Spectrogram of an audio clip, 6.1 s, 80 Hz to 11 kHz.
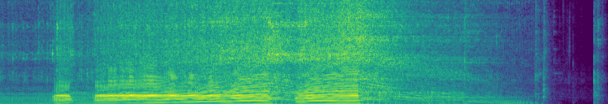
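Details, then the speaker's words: Probably early-1980s Komatsu Zenoah Pro 26 two-stroke strimmer after new carb diaphragm and primer bulb, warmed up, idle raised, on mixed fuel; revs up, holds steady high note, eases down, slightly boggy with no carb adjustment, runs fine. "machine now runs it's a little bit boggy but there's just no adjustment there's no way to lean the machine out make it rich up does not exist on this old style carburetor"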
